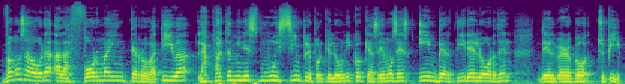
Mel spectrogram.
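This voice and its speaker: A man, explaining English grammar step by step and slowly drawing out each English example phrase. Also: a little high, darkish tone. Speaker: English teacher. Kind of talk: bilingual grammar lesson.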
